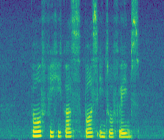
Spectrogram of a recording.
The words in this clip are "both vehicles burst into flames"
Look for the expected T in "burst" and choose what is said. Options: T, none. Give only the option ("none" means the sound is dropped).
none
